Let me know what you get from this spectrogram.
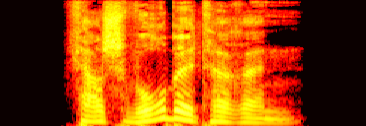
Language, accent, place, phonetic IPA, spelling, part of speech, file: German, Germany, Berlin, [fɛɐ̯ˈʃvʊʁbl̩təʁən], verschwurbelteren, adjective, De-verschwurbelteren.ogg
- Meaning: inflection of verschwurbelt: 1. strong genitive masculine/neuter singular comparative degree 2. weak/mixed genitive/dative all-gender singular comparative degree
